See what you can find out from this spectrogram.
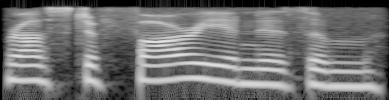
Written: Rastafarianism

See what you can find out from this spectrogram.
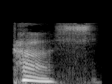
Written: cuss

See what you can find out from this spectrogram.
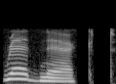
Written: rednecked

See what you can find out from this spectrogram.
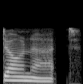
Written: donut

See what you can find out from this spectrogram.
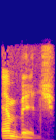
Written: ambage

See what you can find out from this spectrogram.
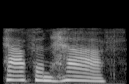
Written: half-and-half

